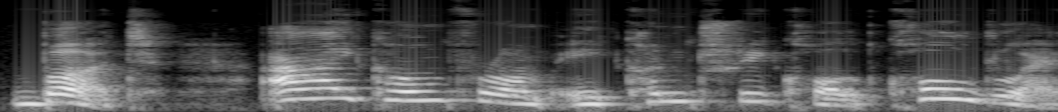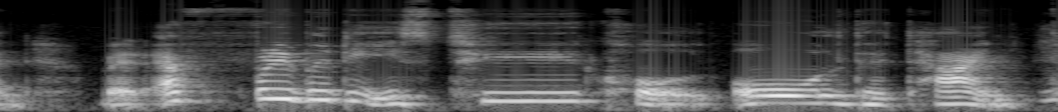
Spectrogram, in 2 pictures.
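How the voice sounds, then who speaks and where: A woman's voice: on the high side, very animated, takes it slowly. A woman voicing a small man who sneezes all the time, earnest and bewildered, in a storybook read-aloud. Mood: puzzled. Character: sneezy little man from a freezing land.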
